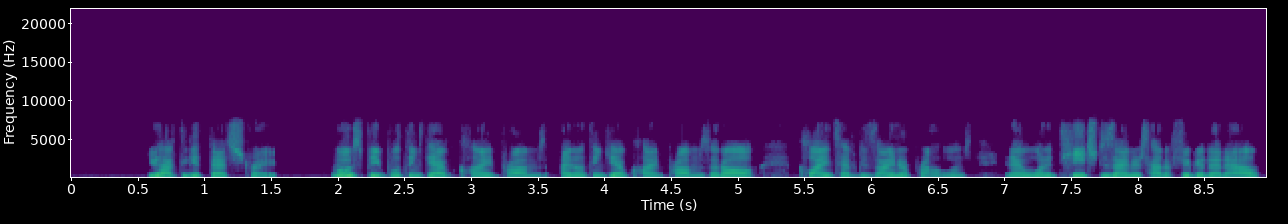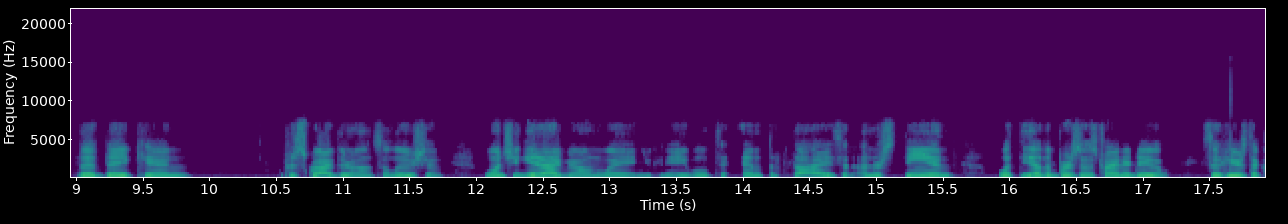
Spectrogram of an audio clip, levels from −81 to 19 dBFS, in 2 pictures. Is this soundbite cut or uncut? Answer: cut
